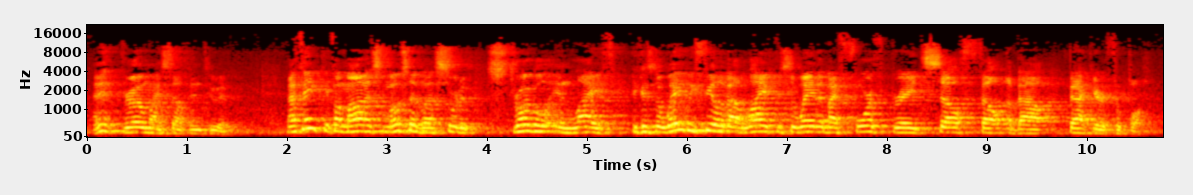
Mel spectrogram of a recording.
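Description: A man preaching a sermon as a pastor, conversational and earnest, with rhetorical questions and emphatic pauses. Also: sits high, a little mellow. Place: large room, preaching to a congregation. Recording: echoey room, distant mic, faint noise.

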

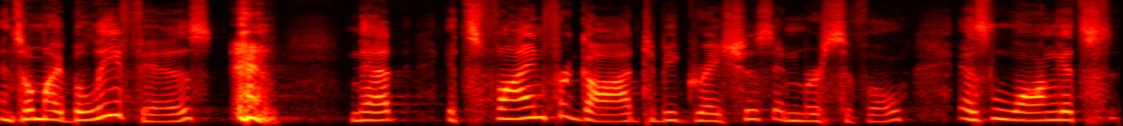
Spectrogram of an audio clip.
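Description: Man, fifties, from Pakistan, preacher, sermon delivery, slow measured pace, emphatic phrasing, repetition for weight. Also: high voice. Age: 50s. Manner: emphatic, deliberate phrasing with rhetorical questions and repetition. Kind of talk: sermon, expository preaching with personal anecdotes.

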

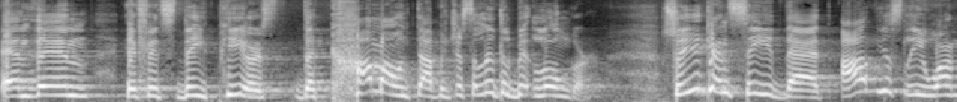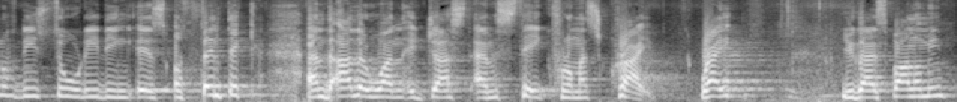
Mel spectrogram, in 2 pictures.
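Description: A woman whose first language is Arabic delivers a teaching sermon. Her voice sits a touch high. She keeps checking in with the congregation as she explains. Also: animated, normal speed. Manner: calls "Amen?" to the congregation, explains step by step. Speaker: pastor.

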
